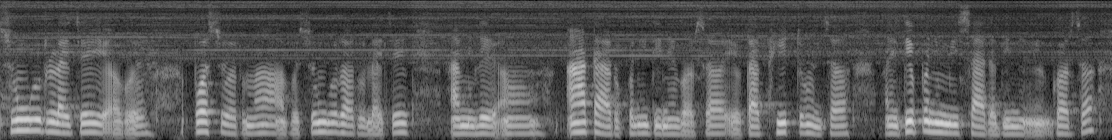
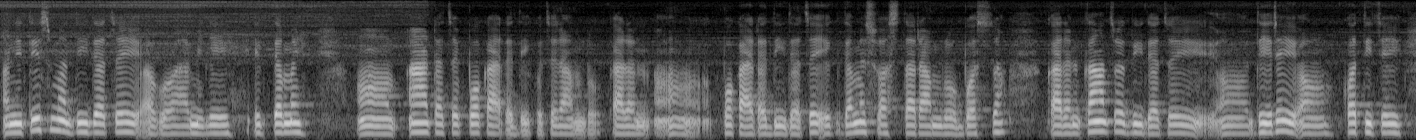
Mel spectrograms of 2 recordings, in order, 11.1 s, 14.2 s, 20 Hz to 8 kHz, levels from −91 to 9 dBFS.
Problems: constant background noise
